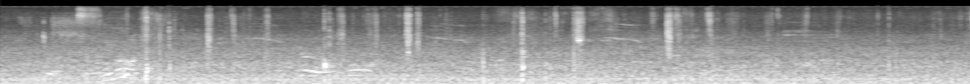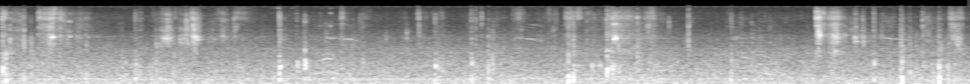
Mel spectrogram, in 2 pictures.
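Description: Tennis shoes squeak and scuff on a hard court.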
